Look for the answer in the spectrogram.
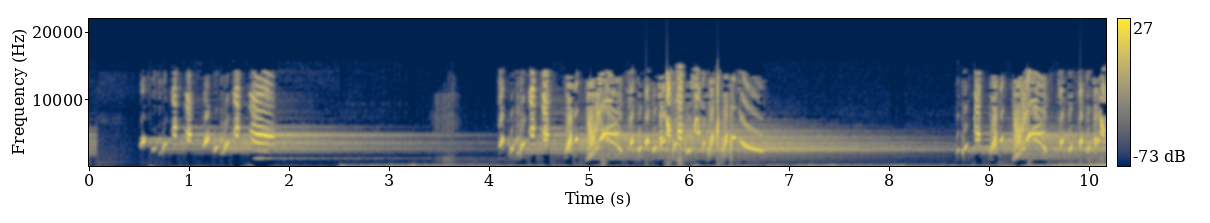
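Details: European goldfinch giving a powerful, intense 'explosion' style song, three bursts of rapid, high, liquid twittering mixed with buzzy trills and sharp chirps, each lasting one to three seconds and separated by short silences; faint low thumps between phrases.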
